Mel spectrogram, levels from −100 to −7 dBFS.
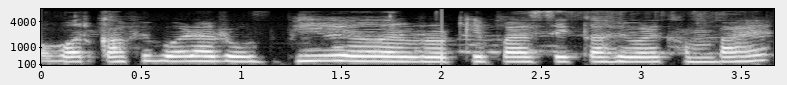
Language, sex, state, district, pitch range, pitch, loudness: Hindi, female, Bihar, Araria, 240-260 Hz, 245 Hz, -13 LUFS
